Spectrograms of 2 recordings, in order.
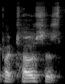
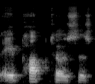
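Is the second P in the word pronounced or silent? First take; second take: silent; pronounced. First: The second P sound is silent. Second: The second P sound is pronounced. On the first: The speaker calls it right. "I think the second P is silent" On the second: The speaker calls it wrong. "Some people pronounce it apoptosis"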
